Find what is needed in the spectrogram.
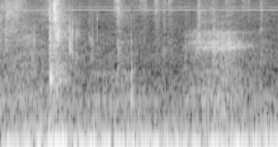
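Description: Tarot cards being handled on a wooden table: a few faint taps, then a brief soft slide of card against card near the end.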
